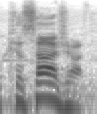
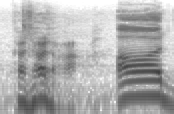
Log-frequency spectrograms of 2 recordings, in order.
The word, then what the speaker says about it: cachaça: Okay, what's this really called, everybody? We've been watching a lot of Star Trek, so we go with those pronunciations. We even run into a lot of Klingon in the new show. Kasaja. Cachaça. Denver, I'm not sure about. See? I was close.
